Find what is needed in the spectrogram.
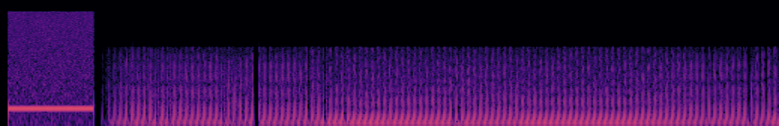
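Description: Television static hiss with a steady test-pattern tone, cut off sharply after just under a second. It gives way to a steady, dull low hum with many overtones and a faint crackly hiss, in the manner of an old TV or film soundtrack, with a brief dropout about two seconds in.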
